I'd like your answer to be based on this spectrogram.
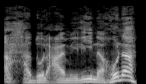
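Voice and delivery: indignant echo as a rising question; angry. A narrator's reading. Officer interrupts on hearing of the thief, angry. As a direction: cut in with angry disbelief. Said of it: "قاطعه الضابط السوفيتي في غضب".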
